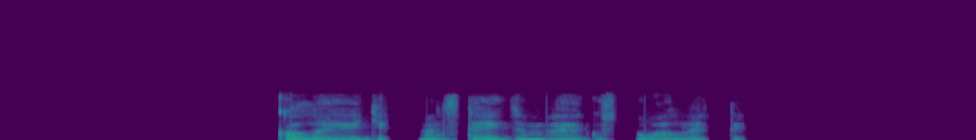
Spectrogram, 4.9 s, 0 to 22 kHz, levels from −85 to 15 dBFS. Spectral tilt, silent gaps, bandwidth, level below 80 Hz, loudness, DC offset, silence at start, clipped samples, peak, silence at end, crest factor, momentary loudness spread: -5.5 dB/octave; 2.04-2.08 s, 3.09-3.17 s, 3.55-3.65 s; 7.6 kHz; -72 dBFS; -37 LUFS; under 0.1%; 1.4 s; under 0.1%; -20 dBFS; 1.15 s; 20 dB; 12 LU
